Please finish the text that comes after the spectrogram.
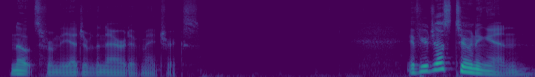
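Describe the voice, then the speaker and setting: Male narrator for written commentary, deep register, dry studio-like sound. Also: no room sound. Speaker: essay reader. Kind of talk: scripted narration of a political essay.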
